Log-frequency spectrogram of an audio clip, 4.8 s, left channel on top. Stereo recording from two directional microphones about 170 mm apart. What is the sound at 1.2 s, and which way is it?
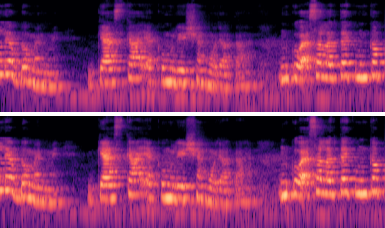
A woman's voice, 15° right (ahead or behind).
